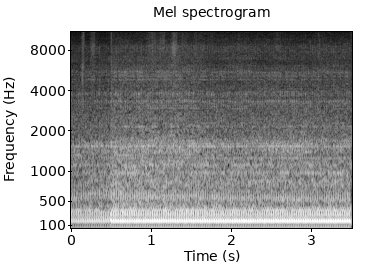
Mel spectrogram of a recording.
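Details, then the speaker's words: Kings 2kVA generator powering an air conditioner set to 16°C: the drone rises slightly in pitch and loudness as the load comes on, then holds smooth. Normal running under load. "right so I just put the airon on 16° it did get a little bit louder it's not offensively loud"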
